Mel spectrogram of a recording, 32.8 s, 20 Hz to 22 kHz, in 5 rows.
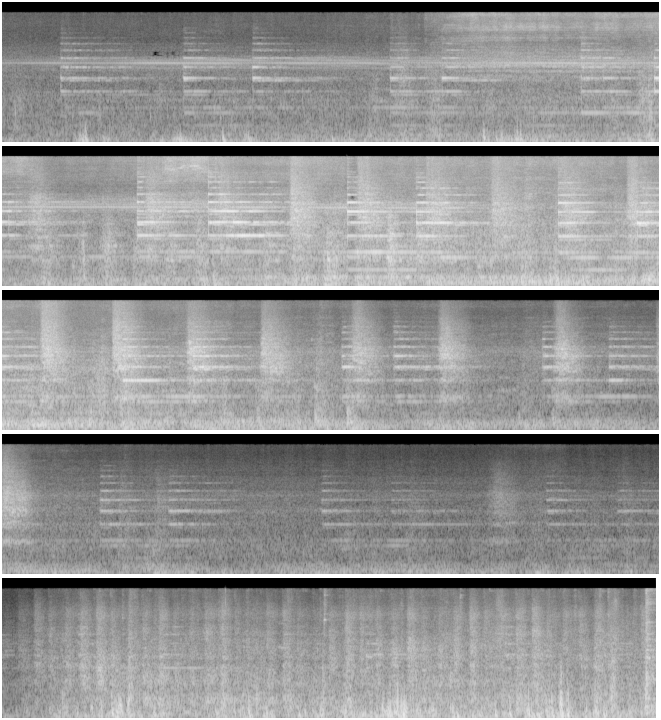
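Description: Nevada Northern Railway No. 93, a 2-8-0 Consolidation steam locomotive, runs past slowly with a regular rhythm of ringing clicks from its wheels on the rails. The clicks grow loudest about a third of the way in and die away after about twenty seconds. Near the end the train is heard from on board as a steady rushing ride noise.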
